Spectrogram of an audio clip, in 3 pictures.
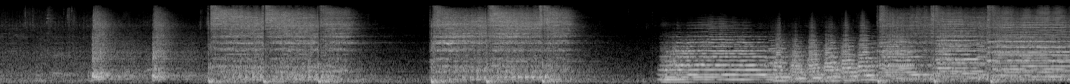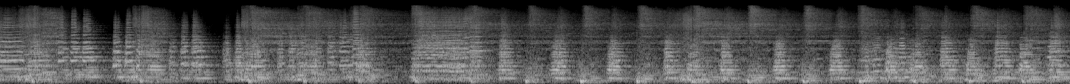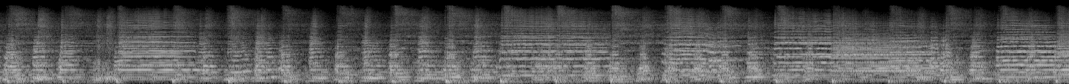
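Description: Military marching band playing a march on the move: brass with a steady drum beat. The brass comes in about six or seven seconds in, after a few seconds of louder, noisier sound.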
